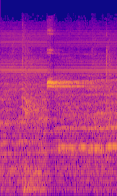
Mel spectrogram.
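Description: Chatter of spectators echoing in a gymnasium, with a short, high referee's whistle blast about a second in, the whistle for the next serve.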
